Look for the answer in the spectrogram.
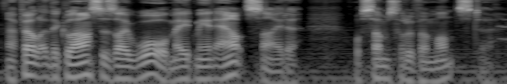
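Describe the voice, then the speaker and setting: A man reading a horror visual novel aloud as dramatic, measured narration. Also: sits low, a little hiss or hum. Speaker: gaming channel host reading visual novel. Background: music.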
